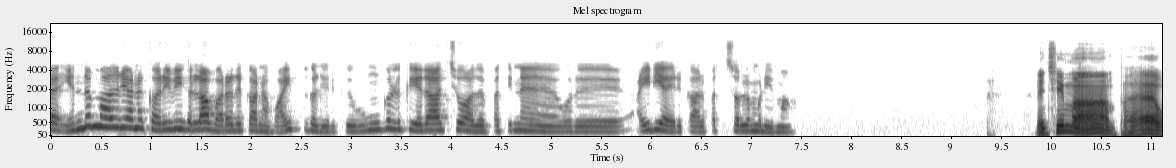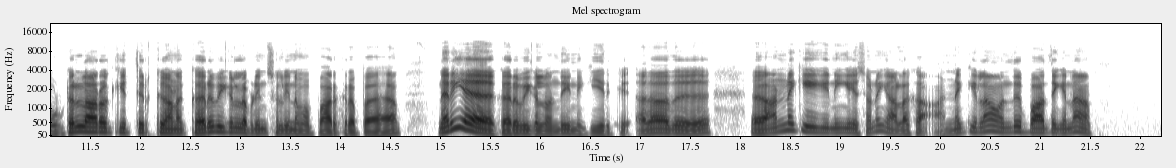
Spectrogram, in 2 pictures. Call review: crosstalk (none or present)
none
